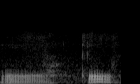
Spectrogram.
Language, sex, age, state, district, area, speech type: Dogri, male, 45-60, Jammu and Kashmir, Udhampur, rural, spontaneous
